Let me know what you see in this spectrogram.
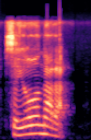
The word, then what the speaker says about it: sayonara: Yes, with a long O in the middle because it has an O-U. So, sayonara. However, this is very, very formal, even though you may have heard it in American movies as sayonara. not pronounced right.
